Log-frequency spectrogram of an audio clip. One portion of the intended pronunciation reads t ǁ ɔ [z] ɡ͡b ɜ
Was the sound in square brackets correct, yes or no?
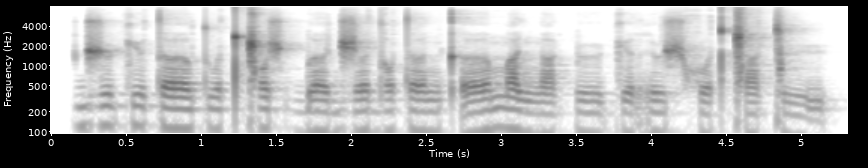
no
